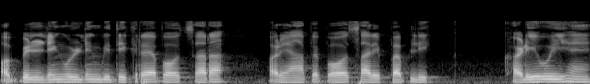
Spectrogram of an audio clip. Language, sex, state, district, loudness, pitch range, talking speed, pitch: Hindi, male, Punjab, Pathankot, -17 LUFS, 105-115 Hz, 185 wpm, 110 Hz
